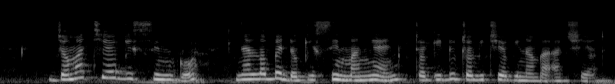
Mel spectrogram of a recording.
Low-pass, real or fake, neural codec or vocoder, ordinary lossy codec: none; fake; codec, 16 kHz, 8 kbps, FunCodec, trained on Chinese and English, 25 frames a second; none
